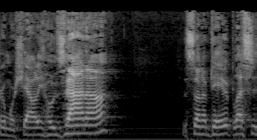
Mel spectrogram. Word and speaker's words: Hosanna: The Greek word for Hosanna, it's pronounced this, Hosanna.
